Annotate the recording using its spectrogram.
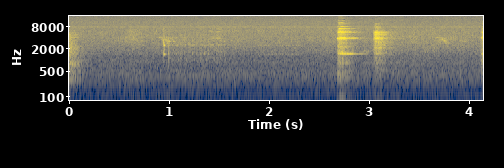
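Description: A makeup brush softly brushes across skin up close.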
